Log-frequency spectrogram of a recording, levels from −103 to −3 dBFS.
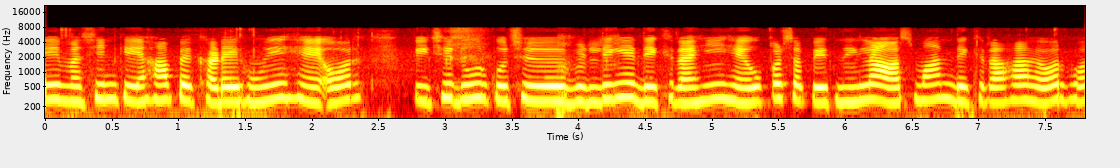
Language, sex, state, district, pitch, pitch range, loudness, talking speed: Hindi, male, Punjab, Fazilka, 265 Hz, 255-280 Hz, -16 LUFS, 190 wpm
